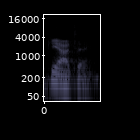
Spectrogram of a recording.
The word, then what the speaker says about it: Keontae: It's Keontae. I heard him say his name himself. Yeah. Oh, really? I didn't know that. I thought it was Kanata. It's like not even spelled close to that.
